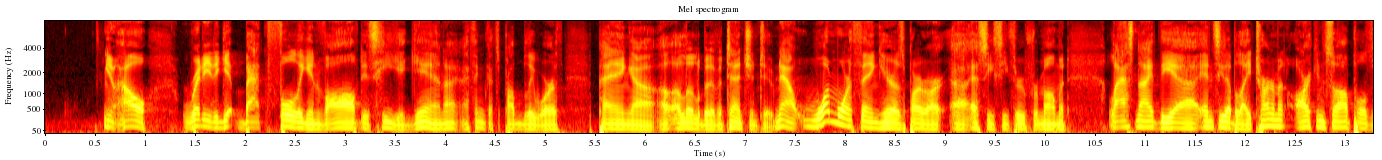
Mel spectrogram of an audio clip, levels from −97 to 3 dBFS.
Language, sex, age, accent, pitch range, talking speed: English, male, 50-69, American, 85-110 Hz, 215 wpm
